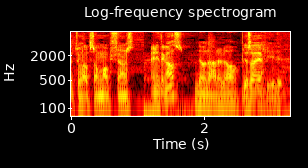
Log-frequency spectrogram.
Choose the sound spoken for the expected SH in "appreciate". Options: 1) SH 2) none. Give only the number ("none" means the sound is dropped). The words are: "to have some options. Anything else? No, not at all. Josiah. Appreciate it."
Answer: 2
